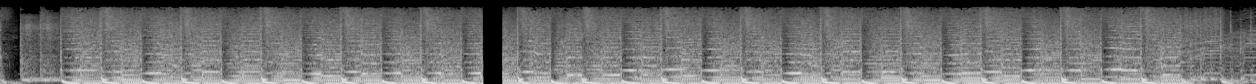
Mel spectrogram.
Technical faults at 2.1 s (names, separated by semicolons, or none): none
